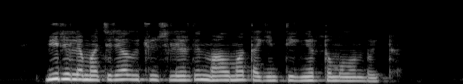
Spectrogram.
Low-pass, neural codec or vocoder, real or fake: 7.2 kHz; vocoder, 44.1 kHz, 80 mel bands, Vocos; fake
